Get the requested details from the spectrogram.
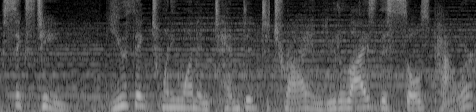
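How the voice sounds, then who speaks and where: An actress playing an aloof, sharp-tongued young female android in a video game, talking drily and sarcastically. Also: on the low side, a little slow, over music, close to an everyday voice. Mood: businesslike. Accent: American. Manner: dry, sarcastic. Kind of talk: video game cutscene acting.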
